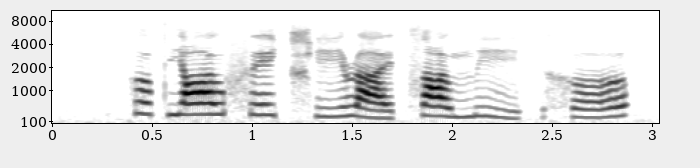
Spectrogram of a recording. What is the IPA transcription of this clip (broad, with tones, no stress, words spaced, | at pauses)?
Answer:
kɤ˥˩t̪jɑ˥ʊ̯ fe˥ɪ̯t͡ɕʰi˧˥ɻa˨˩ɪ̯ t͡sɑ˥˧ʊ̯mi˥˩ | xɤ˧˥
